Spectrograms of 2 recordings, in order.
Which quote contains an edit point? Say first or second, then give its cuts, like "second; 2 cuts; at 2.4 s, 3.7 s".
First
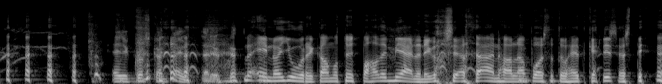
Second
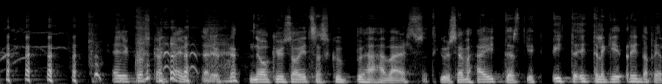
second; 2 cuts; at 2.4 s, 5.4 s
